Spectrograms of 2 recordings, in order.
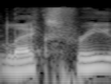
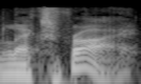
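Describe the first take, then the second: First: The last syllable has the vowel of 'tree'. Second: The last syllable has the vowel of 'try'. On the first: Other people read the name this way. "people who want to pronounce it Lex Free" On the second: The owner of the name reads it this way. "I look at my name and I say Lex Fry"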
